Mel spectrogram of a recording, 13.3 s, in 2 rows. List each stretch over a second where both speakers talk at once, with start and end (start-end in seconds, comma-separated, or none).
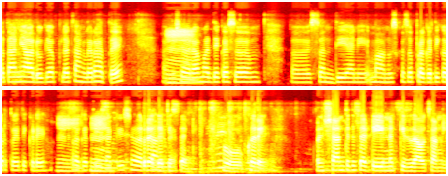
7.7-9.3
